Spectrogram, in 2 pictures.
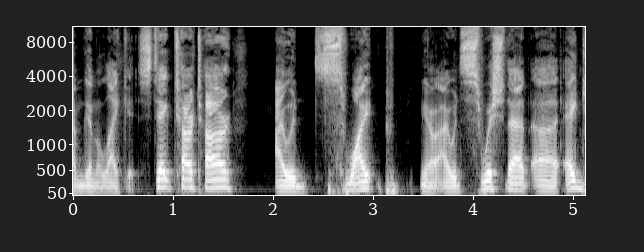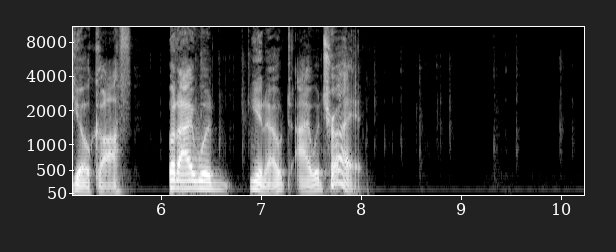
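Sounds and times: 
speech: 0.0s - 8.1s
fingers typing in a chat on a computer keyboard: 5.8s - 10.2s.

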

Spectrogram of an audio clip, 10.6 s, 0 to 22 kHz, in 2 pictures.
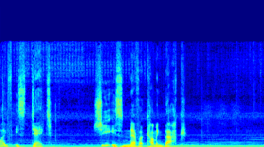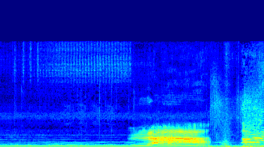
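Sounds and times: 
speech: 0.0s - 1.2s, 1.9s - 3.8s
man screaming in agony: 7.9s - 9.5s, 10.1s - 10.5s.

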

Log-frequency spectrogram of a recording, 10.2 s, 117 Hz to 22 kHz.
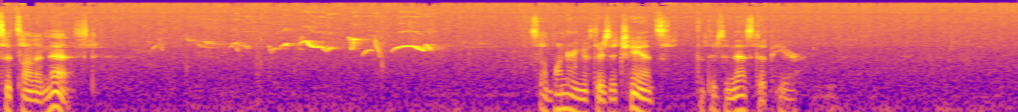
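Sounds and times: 
speech: 0.0s - 0.9s, 5.4s - 8.1s
low hiss: 0.0s - 10.1s
grosbeak calling: 0.8s - 4.9s.

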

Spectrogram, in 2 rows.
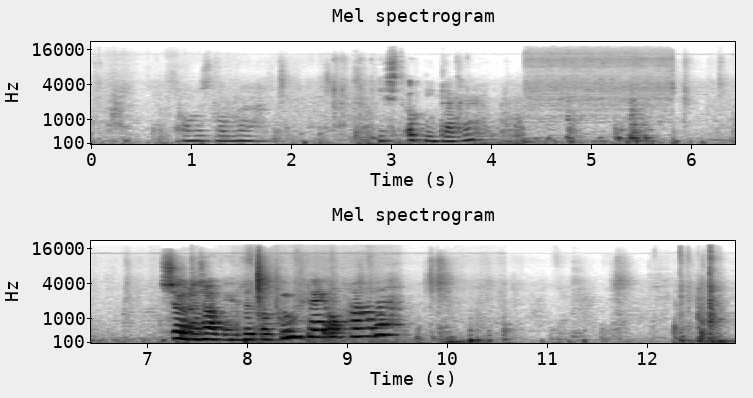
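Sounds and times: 
speech: 1.0s - 2.0s, 2.9s - 4.1s, 7.2s - 9.7s
tap running water: 4.4s - 5.9s.

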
